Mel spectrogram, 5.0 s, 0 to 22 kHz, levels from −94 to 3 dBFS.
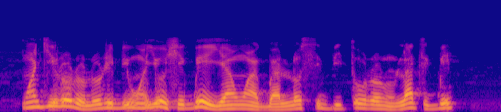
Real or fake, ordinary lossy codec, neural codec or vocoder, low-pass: real; none; none; 5.4 kHz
